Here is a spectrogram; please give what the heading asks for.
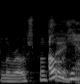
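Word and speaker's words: La Roche-Posay: the L Ro POS POS that's absolutely correct L Ro POS that is right um I'm not faithful to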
